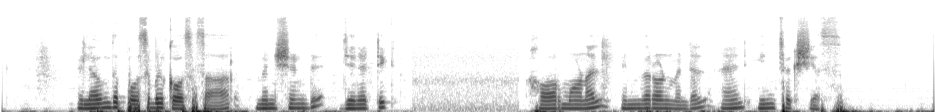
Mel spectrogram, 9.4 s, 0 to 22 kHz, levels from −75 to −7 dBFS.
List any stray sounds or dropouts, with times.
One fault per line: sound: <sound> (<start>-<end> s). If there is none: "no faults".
no faults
